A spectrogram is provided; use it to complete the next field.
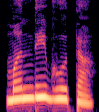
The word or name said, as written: ಮಂದೀಭೂತ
